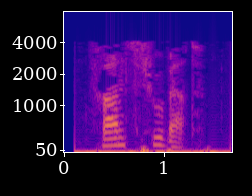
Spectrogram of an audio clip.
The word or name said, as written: schubert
